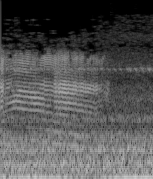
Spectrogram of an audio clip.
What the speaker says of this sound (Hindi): चिक्की, मेरी प्यारी बिल्ली, मेरे पास आओ।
